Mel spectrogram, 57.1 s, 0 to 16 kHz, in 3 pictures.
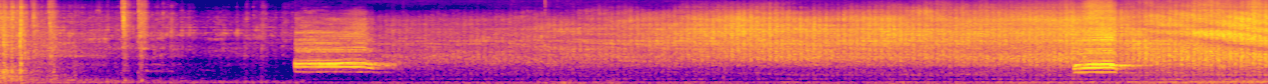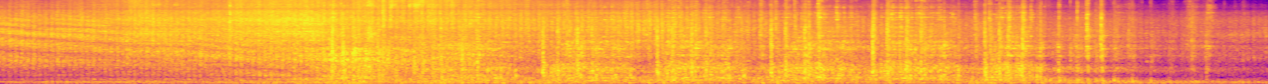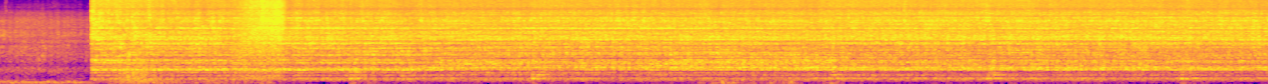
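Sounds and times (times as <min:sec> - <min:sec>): steam locomotive passing: 0:00.0 - 0:57.0
steam locomotive whistle: 0:04.4 - 0:06.2, 0:16.0 - 0:17.3.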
